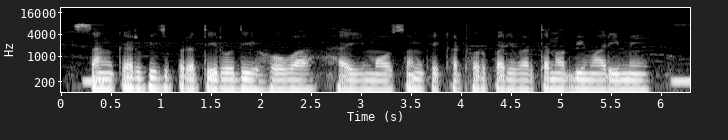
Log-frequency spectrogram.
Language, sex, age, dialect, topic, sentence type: Magahi, male, 56-60, Central/Standard, agriculture, statement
